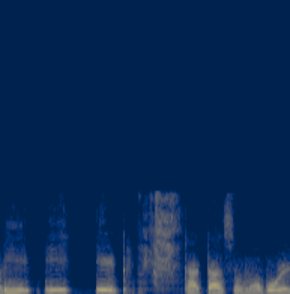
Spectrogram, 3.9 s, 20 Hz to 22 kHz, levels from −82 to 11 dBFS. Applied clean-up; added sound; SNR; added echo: neural mask model RNNoise.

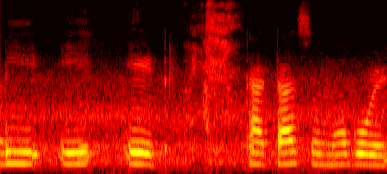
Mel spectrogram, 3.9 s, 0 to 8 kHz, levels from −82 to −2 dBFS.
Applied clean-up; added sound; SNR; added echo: none; Sneeze; 18 dB; none.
